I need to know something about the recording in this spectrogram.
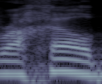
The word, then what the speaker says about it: Rahel: this interview guide me no it's pronounced rachel i thank my parents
